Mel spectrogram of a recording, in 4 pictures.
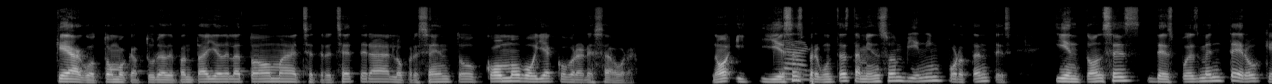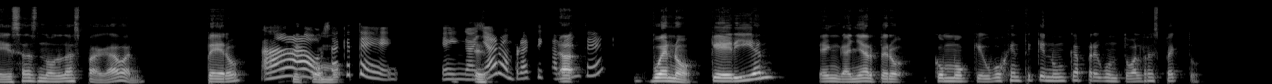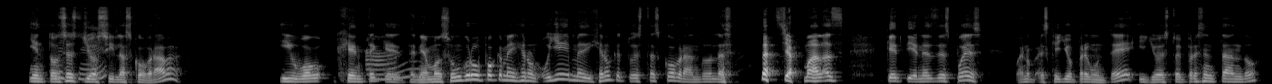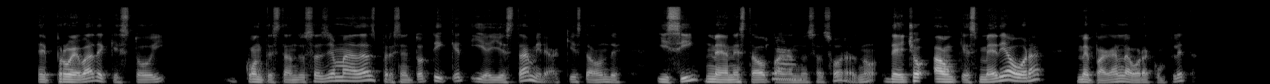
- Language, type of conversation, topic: Spanish, podcast, ¿Qué preguntas conviene hacer en una entrevista de trabajo sobre el equilibrio entre trabajo y vida personal?
- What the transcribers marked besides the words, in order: laughing while speaking: "las, las llamadas"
